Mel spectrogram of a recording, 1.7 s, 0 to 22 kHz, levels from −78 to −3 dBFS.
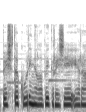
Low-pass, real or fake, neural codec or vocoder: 9.9 kHz; real; none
